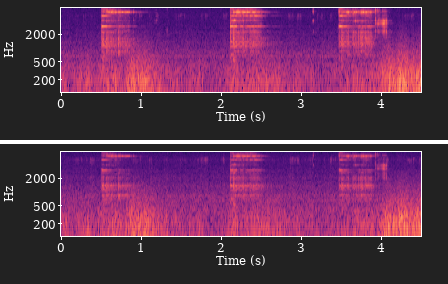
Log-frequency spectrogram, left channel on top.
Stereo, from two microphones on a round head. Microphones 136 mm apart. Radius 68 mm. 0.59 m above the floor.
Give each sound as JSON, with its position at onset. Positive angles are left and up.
{"t": 0.5, "sound": "a dropped coin", "side_deg": 70}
